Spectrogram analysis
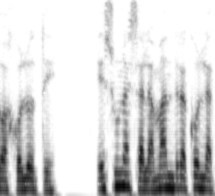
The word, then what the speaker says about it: axolote: en declive más información e laxo lote mexicano pronunciado ajolote es una salamandra con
